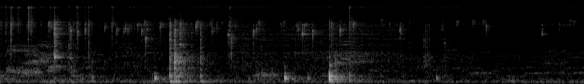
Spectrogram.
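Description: A metal spoon spreading ghee over an iron tawa: scattered clicks and scrapes with a few sharp knocks of the spoon on the griddle, the loudest about three seconds in, over faint crackling.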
